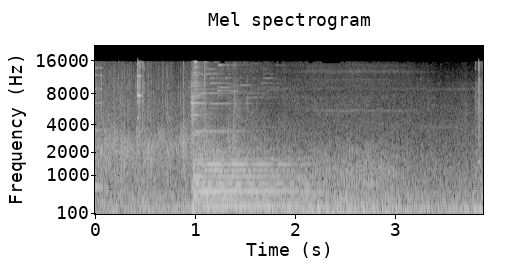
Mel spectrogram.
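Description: A bright game chime rings out.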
